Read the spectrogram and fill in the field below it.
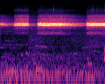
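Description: A loud electronic fire alarm blares in repeated long bursts with brief dips between them, steady and piercing, inside a Costco store.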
